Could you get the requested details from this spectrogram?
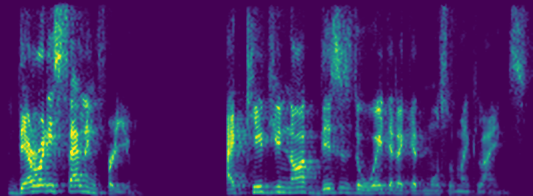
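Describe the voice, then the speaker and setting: His voice is fairly high and bright, forceful, with big swings in pitch and a normal speed. He's an upbeat man with a slight Aruban accent, a native Papiamento speaker, coaching live online via video call in a chatty, encouraging way and laughing easily between points.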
